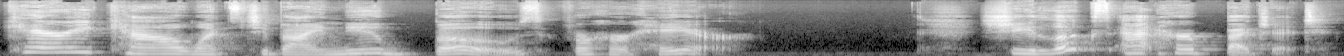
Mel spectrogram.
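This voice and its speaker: A woman's voice: medium pitch, lively intonation, slow pace, pushed and bright. A woman teacher reading a children's story aloud, explaining simply and with emphasis as she goes.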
